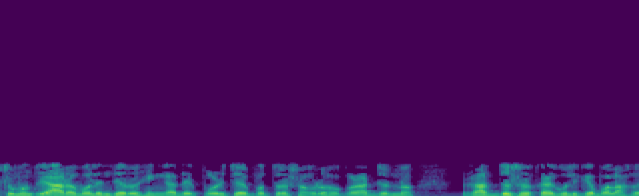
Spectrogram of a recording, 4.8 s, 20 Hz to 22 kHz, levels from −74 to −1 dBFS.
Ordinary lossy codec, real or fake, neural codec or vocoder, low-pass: Opus, 64 kbps; real; none; 3.6 kHz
